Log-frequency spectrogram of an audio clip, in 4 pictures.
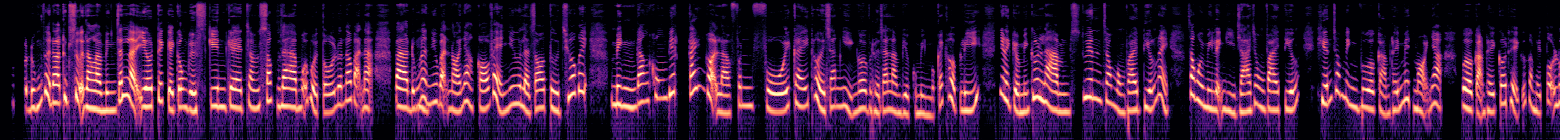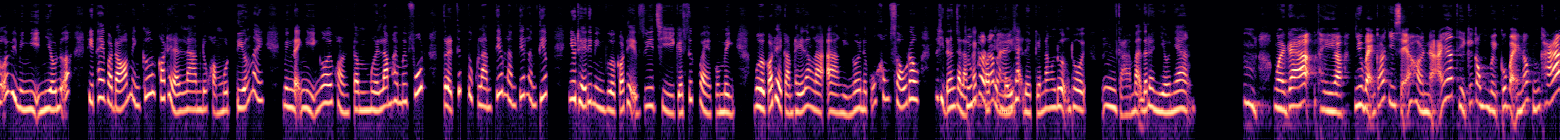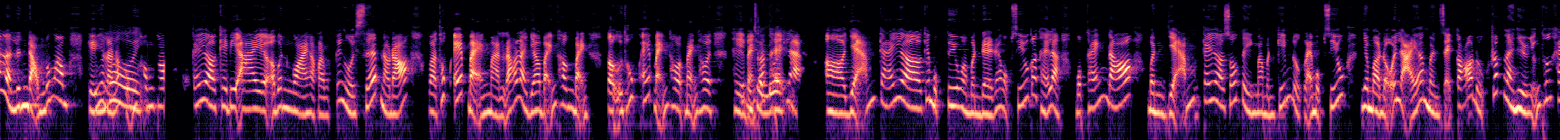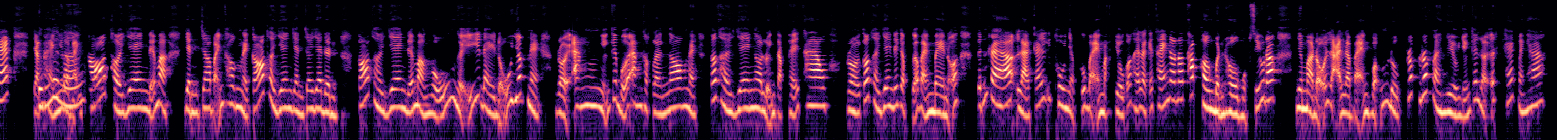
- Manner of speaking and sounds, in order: other background noise; tapping; in English: "skincare"; in English: "K-P-I"; background speech
- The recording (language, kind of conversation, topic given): Vietnamese, advice, Làm sao để nghỉ ngơi mà không thấy tội lỗi?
